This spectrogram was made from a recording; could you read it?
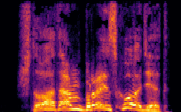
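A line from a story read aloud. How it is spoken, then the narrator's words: Shout. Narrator (Russian): закричал он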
